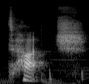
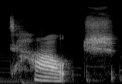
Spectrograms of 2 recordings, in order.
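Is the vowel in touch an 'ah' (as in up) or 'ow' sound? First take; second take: ah; ow. First: The vowel sounds like the u in up. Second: The vowel sounds like ow in couch. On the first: The speaker calls it right. "touch is pronounced with an ah vowel sound" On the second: The speaker calls it wrong.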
